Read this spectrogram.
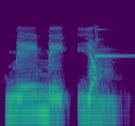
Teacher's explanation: So we say that vowel louder than the rest, me-me-yum. But with the apostrophe over the Y, the last Y, it kind of splits. So we're saying that Y twice. It's almost like a 7 is there.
